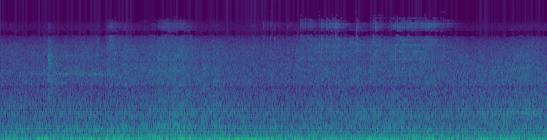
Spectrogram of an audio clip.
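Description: Empty autorack freight cars rolling past on the rails, making a steady low rumble.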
